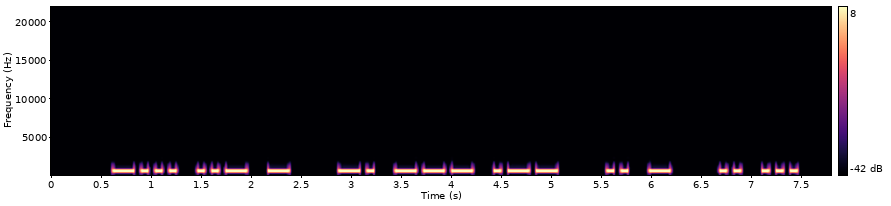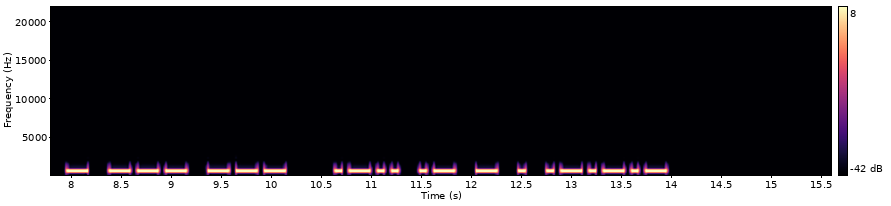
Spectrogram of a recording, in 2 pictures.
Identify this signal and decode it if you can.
Morse code, heard as a keyed tone, about 17 wpm, 700 Hz. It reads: BUT NOW IT IS TOO LATE.
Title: Sentences from Top 300 Words 17wpm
